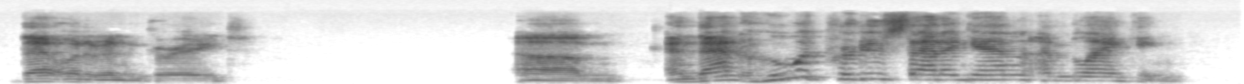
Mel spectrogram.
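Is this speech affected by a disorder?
No.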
